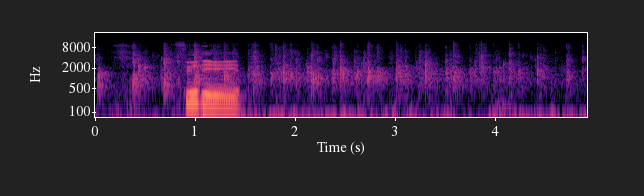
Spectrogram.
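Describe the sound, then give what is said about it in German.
Audience applause at a gathering, a dense patter of many hand claps at moderate level, with a raised voice ringing out briefly over it early on and talk mixed in. “Und ich dachte, jetzt müssen wir mal einen kräftigen Applaus”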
